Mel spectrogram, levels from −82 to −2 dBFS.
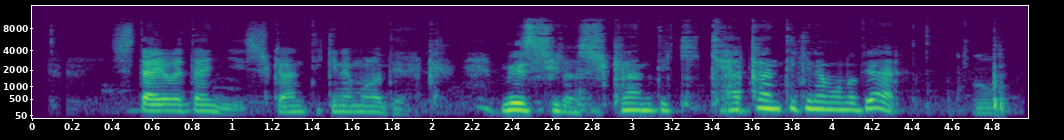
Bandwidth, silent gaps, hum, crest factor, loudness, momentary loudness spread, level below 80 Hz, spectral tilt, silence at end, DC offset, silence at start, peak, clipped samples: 11.5 kHz; none; none; 22 dB; -25 LUFS; 13 LU; -66 dBFS; -5.5 dB/octave; 0.1 s; under 0.1%; 0.4 s; -4 dBFS; under 0.1%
